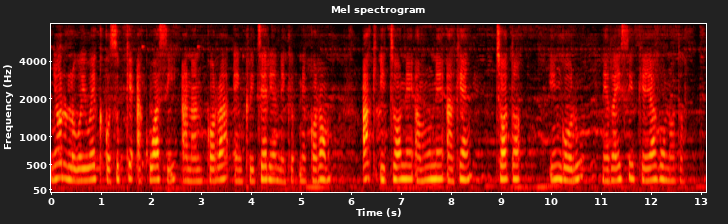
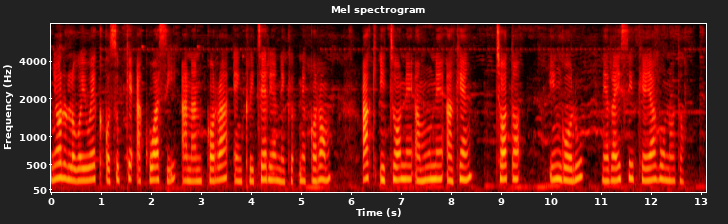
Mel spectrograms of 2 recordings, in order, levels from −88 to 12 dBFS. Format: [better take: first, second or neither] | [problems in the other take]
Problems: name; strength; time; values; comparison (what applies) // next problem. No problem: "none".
second | room echo; dies away in 1.6 s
